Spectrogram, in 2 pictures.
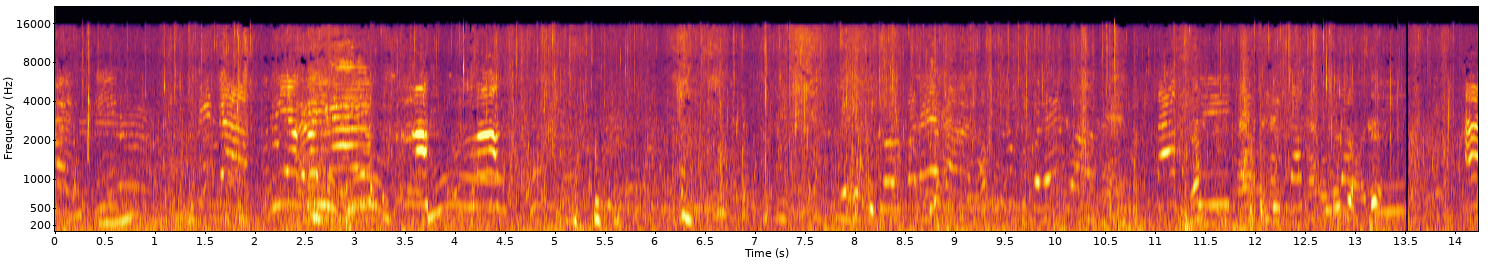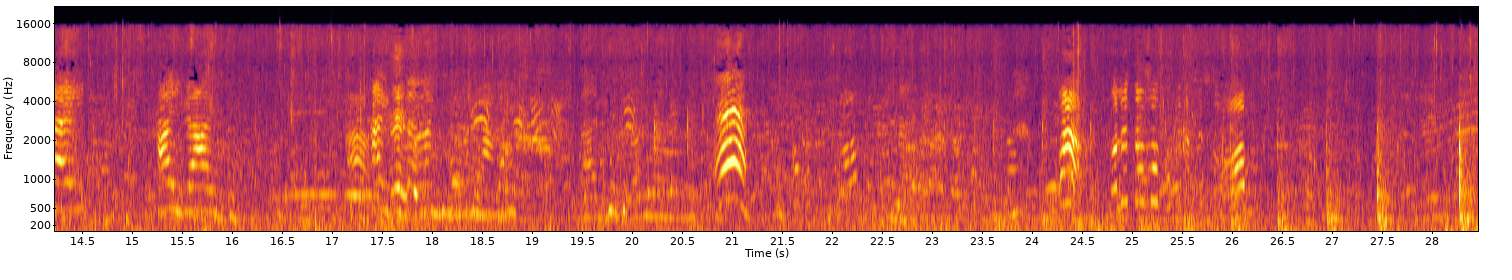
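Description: Water splashes and laps around swimmers.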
